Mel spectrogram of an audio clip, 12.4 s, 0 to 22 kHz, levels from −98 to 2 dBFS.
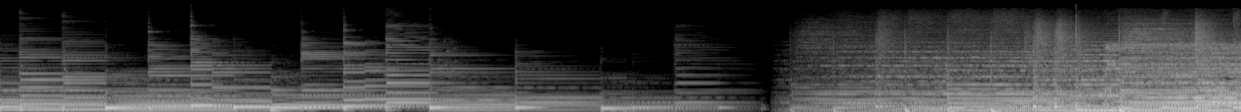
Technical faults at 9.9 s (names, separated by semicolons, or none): none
